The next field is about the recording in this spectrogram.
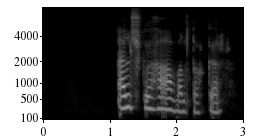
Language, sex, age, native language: Icelandic, female, 10, Icelandic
